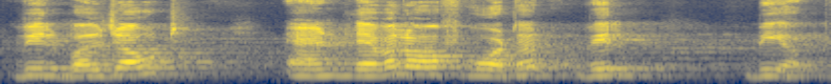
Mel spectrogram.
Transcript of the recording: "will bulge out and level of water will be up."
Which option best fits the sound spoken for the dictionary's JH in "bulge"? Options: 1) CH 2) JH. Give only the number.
2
